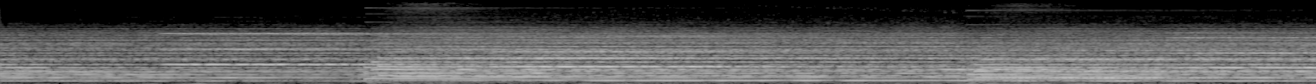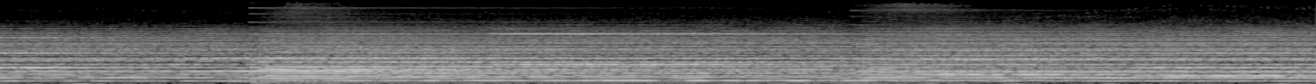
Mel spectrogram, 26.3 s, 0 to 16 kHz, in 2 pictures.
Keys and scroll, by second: 9.6 z.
